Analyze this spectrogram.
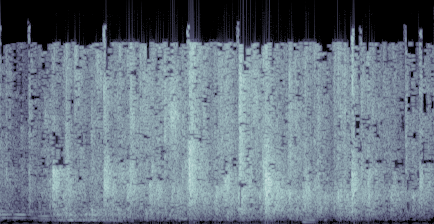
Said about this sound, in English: I was going to say hold your applause, but no, go for it. Do it one more time.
